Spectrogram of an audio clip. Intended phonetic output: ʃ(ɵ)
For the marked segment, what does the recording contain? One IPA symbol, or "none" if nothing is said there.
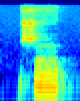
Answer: ɵ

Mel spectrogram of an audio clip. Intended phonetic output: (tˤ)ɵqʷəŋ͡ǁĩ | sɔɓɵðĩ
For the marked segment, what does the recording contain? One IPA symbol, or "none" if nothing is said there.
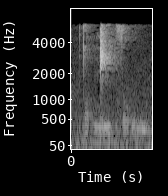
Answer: tˤ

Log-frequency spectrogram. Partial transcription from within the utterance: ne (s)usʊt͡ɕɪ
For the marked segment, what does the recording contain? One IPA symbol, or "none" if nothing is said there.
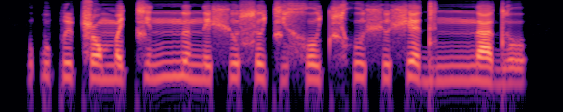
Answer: ʃ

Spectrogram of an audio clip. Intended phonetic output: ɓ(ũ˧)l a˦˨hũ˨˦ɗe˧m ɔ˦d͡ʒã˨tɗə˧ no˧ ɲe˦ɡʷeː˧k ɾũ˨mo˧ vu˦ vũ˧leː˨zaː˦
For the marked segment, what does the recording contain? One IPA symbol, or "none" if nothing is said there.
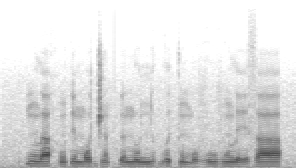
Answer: ũ˧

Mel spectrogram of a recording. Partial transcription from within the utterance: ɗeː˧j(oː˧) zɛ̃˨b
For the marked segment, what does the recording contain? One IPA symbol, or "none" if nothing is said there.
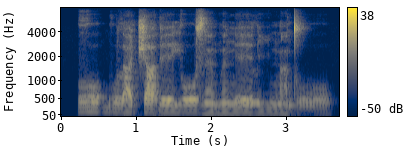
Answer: oː˧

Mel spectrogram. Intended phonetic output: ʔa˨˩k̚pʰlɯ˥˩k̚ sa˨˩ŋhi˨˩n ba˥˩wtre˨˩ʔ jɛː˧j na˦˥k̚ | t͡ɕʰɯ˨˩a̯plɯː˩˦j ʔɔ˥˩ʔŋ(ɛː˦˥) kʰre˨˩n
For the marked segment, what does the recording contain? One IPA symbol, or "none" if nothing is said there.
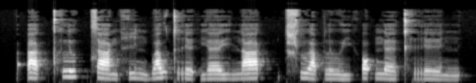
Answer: ɛː˨˩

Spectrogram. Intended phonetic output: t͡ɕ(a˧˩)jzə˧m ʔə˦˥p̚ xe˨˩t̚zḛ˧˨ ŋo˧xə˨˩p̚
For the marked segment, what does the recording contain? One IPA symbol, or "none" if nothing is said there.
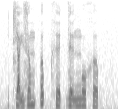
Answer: a̰˧˨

